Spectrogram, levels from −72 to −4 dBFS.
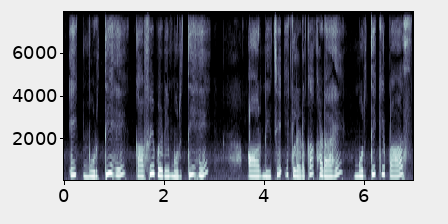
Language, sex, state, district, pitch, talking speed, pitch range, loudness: Hindi, female, Rajasthan, Jaipur, 280 Hz, 135 wpm, 250-340 Hz, -13 LUFS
